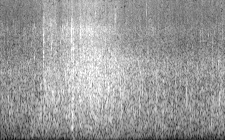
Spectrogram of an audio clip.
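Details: Ocean wave sound from a hearing aid's tinnitus therapy program.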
